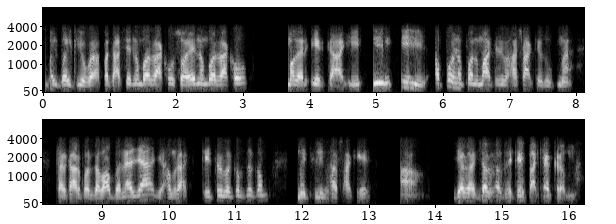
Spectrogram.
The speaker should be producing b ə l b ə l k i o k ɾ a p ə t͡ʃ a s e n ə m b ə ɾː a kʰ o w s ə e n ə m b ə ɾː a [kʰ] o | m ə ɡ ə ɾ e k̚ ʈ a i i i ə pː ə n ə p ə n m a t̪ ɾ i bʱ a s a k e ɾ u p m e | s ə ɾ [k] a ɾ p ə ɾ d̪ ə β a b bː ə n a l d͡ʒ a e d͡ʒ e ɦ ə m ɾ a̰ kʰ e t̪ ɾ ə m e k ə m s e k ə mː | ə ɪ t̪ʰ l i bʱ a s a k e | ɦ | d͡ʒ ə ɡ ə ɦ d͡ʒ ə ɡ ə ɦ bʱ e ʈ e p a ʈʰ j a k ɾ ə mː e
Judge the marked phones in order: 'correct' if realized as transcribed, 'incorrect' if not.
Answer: correct, correct

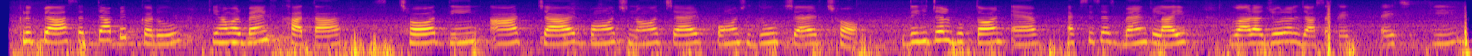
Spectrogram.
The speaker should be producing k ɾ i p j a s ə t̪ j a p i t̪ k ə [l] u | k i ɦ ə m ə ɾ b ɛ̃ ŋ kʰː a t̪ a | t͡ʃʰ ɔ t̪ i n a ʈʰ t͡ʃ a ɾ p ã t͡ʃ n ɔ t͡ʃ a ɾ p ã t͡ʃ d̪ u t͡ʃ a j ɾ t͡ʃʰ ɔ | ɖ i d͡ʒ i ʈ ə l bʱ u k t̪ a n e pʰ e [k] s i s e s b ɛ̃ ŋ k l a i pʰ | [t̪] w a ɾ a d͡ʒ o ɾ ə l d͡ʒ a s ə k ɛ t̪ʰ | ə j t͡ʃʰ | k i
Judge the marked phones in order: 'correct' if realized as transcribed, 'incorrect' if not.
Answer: incorrect: ɾ, correct, incorrect: d̪

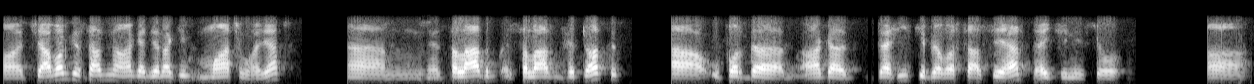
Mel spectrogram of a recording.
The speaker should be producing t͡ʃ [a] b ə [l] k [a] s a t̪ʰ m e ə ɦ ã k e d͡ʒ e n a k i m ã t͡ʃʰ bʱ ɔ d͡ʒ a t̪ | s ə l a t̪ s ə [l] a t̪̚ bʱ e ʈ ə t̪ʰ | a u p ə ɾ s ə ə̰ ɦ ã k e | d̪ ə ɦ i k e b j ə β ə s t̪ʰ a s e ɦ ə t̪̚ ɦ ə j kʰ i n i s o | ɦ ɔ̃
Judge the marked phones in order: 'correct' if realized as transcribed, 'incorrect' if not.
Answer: correct, correct, incorrect: e, correct

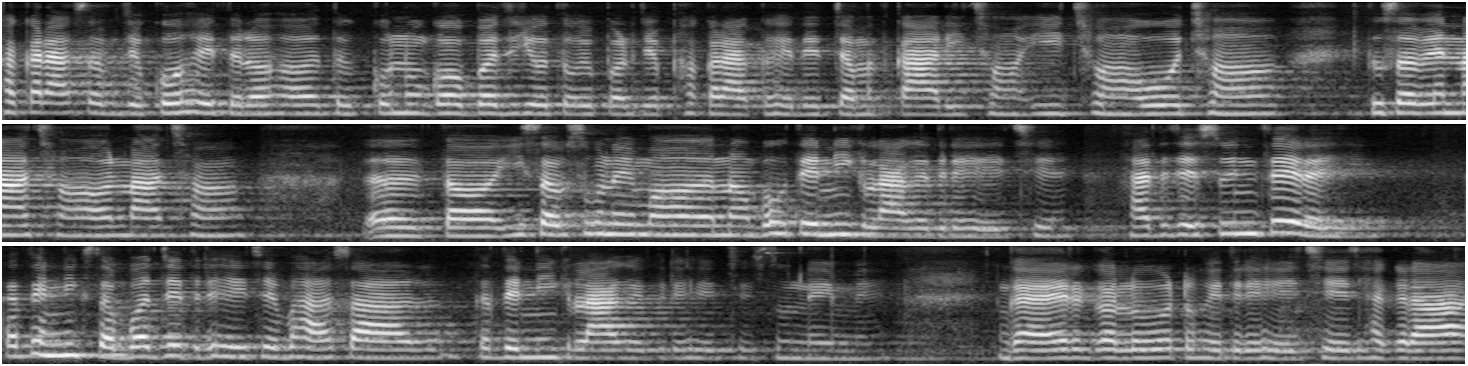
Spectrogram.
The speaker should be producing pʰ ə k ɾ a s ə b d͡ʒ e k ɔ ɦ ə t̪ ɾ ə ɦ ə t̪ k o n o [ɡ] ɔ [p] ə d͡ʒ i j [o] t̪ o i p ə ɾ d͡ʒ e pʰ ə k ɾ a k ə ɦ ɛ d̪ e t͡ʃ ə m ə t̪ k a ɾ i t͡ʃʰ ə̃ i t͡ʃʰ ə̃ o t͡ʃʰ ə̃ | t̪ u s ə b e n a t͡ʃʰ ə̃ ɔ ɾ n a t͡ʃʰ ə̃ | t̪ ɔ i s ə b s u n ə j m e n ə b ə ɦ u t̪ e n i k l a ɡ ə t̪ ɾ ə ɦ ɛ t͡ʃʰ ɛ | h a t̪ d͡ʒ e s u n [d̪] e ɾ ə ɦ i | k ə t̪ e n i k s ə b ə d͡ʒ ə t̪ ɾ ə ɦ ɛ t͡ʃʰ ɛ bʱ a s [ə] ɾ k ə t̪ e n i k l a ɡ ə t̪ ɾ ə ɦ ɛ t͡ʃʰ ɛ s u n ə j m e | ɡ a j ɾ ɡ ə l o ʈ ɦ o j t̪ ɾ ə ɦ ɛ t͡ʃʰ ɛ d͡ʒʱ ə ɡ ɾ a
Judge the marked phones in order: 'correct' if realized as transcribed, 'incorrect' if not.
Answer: correct, incorrect: b, correct, incorrect: t̪, incorrect: a

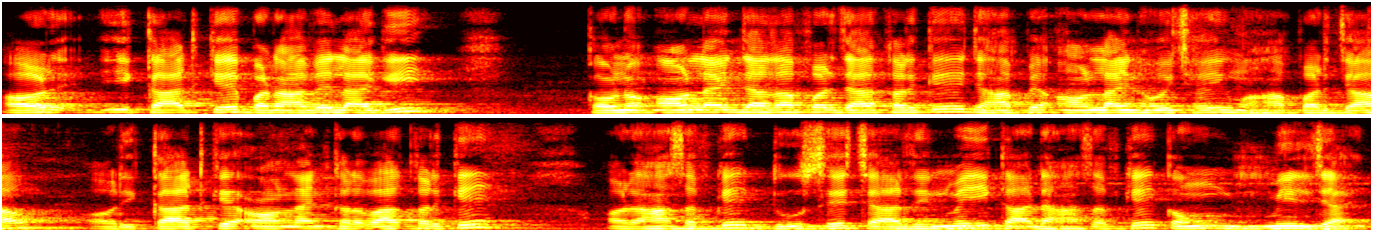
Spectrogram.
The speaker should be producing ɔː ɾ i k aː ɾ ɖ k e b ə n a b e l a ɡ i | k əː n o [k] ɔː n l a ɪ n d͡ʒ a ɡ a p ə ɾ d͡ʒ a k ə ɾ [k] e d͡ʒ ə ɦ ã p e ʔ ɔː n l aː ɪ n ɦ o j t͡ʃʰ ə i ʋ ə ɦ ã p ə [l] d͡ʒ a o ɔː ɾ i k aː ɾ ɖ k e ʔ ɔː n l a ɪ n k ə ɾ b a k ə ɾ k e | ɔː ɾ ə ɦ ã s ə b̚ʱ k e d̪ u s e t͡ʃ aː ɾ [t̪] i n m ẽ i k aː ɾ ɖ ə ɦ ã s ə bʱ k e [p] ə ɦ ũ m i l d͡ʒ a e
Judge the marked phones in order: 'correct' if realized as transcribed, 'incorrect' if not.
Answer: incorrect: ʔ, correct, incorrect: ɾ, incorrect: d̪, incorrect: k

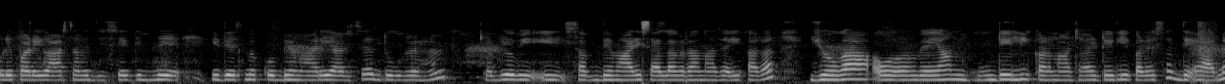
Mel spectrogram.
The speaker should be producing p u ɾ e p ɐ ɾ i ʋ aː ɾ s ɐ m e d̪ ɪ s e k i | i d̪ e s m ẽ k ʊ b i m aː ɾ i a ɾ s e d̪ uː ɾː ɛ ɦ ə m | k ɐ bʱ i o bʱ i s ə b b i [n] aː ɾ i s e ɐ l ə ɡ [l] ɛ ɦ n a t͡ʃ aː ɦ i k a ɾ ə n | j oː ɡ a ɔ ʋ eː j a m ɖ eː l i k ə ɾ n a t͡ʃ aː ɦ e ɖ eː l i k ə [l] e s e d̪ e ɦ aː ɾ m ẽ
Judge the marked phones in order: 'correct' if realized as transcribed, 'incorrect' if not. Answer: incorrect: m, incorrect: ɾ, incorrect: ɾ

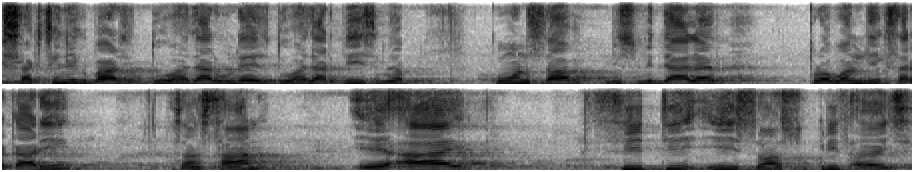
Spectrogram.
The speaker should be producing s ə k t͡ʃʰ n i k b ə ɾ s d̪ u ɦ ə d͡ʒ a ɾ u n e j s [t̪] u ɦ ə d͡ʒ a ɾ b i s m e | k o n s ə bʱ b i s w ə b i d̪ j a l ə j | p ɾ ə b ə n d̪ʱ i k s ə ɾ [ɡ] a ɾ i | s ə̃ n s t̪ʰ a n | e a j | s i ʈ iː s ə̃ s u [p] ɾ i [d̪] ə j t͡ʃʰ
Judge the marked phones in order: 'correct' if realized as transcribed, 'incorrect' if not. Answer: incorrect: d̪, incorrect: k, incorrect: k, incorrect: t̪

